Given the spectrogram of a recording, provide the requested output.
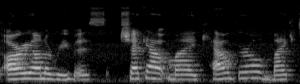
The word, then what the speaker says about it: Arianna Rivas: shout out and be like, hey, Cowgirl, it's Arianna Rivas. Is that how you pronounce her name? Mhm. Yeah. Okay. Hey, Cowgirl, it's Arianna Rivas.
